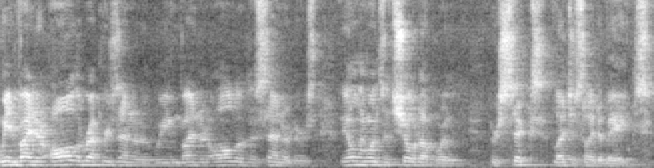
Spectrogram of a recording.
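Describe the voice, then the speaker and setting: A man's fairly high, fairly evenly intoned voice at a very fast pace, with noticeable background noise and audible room echo. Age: 70s. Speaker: tax reform activist. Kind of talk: panel discussion remarks. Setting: conference panel with audience.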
